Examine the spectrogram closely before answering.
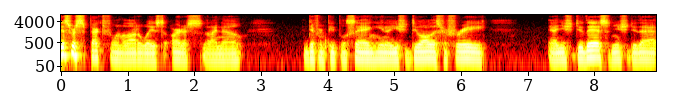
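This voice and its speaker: Fairly quick pace in a Southwestern US accent, with fairly even intonation and big swings in loudness. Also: man, fairly low pitch for a man. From US Southwest. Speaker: podcaster. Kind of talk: eulogy, personal tribute. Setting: away from home, makeshift recording.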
